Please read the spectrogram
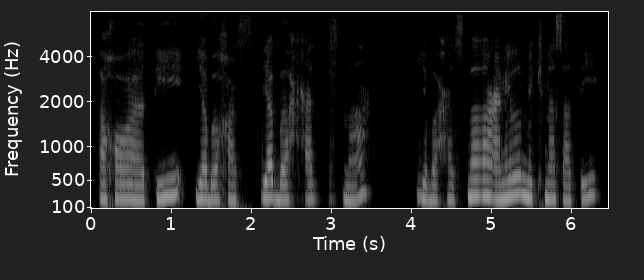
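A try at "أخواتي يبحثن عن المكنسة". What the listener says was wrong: Sahih, akhwati yabhathna 'anil miknasati. Nah, intonasinya jangan kayak orang bertanya, ya. Ntar orang Arab bingung.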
